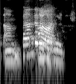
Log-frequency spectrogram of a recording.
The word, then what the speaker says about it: Bundanon: Tell me about your residency at, I don't know how to pronounce it, down at Bundanon.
